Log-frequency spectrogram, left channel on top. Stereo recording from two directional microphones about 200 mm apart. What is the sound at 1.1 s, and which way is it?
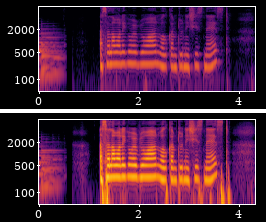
Speech, 40° right (ahead or behind).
